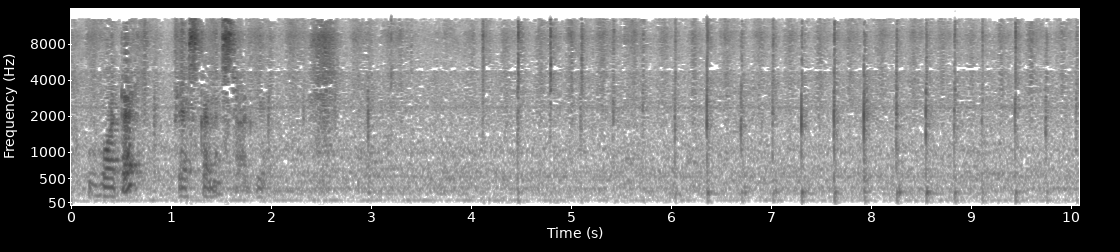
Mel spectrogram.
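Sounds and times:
sponge rubbing on paper: 0:00.3 - 0:10.0.

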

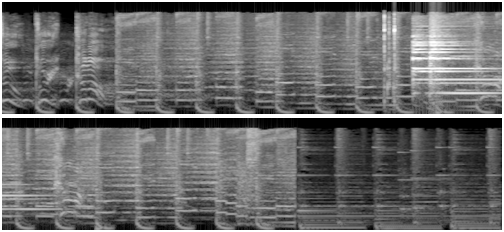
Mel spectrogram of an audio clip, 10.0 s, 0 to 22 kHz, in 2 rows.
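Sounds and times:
quick clicks: 0:03.9 - 0:04.1
bell-like notification ding: 0:04.0 - 0:05.8.

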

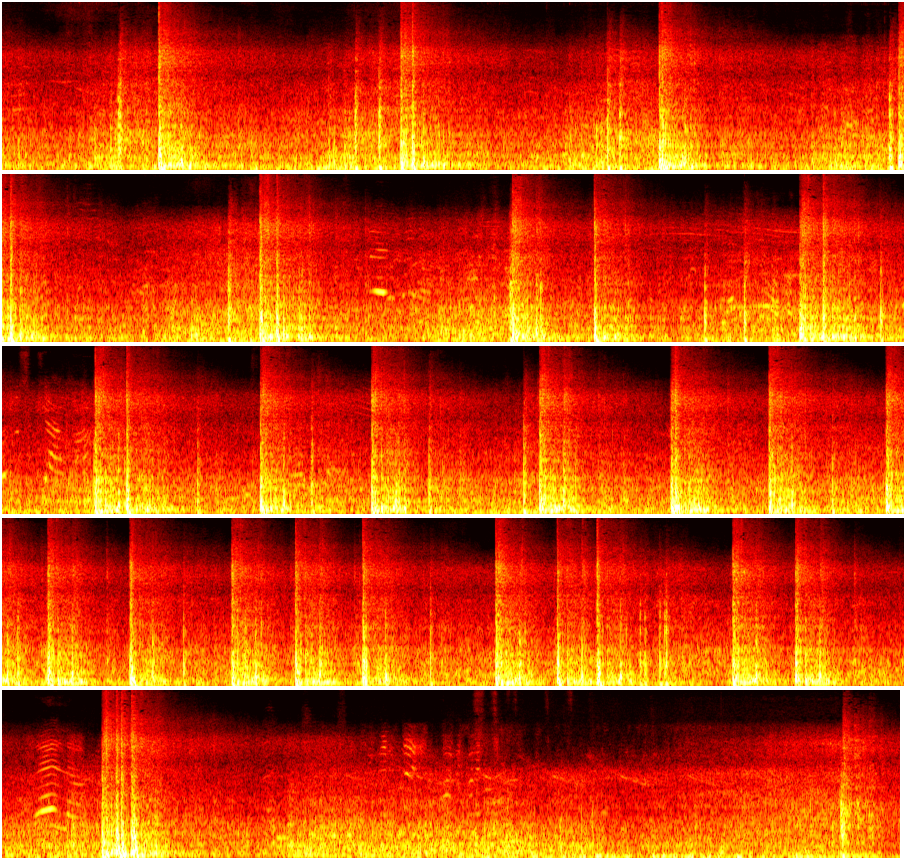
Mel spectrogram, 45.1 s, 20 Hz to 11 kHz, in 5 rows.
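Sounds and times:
continuous low rumble: 0:00.0 - 0:45.0.

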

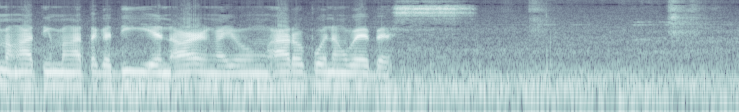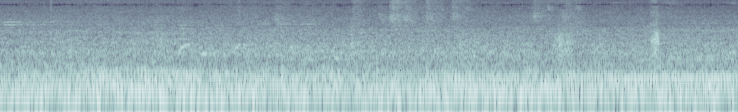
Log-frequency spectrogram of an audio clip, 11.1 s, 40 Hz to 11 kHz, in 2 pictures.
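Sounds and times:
low city rumble: 0:00.0 - 0:11.0.

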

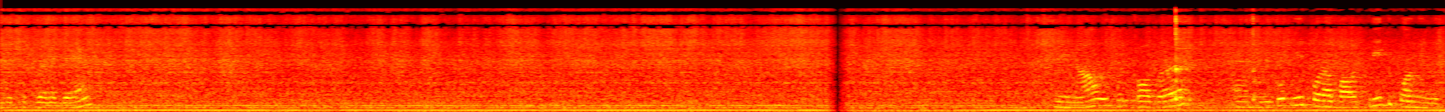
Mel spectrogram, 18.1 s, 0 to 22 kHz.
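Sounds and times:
food sizzling in a frying pan: 0:00.0 - 0:18.0
wooden spatula stirring: 0:00.0 - 0:18.0.

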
